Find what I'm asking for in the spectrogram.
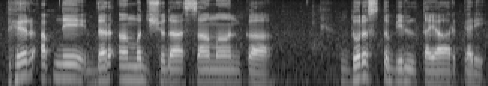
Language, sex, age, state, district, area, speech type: Urdu, male, 18-30, Delhi, North East Delhi, rural, spontaneous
